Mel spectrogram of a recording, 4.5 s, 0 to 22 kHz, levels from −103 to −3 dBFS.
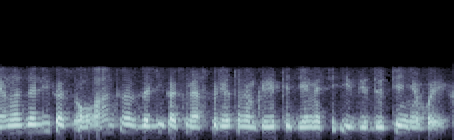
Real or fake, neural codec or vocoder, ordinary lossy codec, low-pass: fake; vocoder, 22.05 kHz, 80 mel bands, WaveNeXt; AAC, 32 kbps; 3.6 kHz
